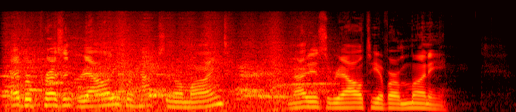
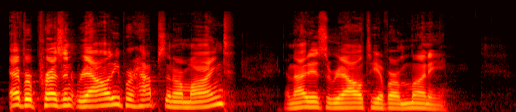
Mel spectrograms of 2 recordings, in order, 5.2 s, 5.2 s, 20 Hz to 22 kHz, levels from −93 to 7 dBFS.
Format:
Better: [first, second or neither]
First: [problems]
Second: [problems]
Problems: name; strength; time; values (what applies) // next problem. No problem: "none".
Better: second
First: crowd noise; loud; until 3 s; 4 dB below the speech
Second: none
